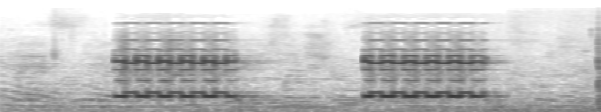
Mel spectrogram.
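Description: A telephone rings twice as a call is placed to a restaurant, each ring a fast warbling electronic trill lasting about half a second, separated by a short pause. The rings are clear and fairly loud over a faint background.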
